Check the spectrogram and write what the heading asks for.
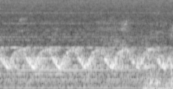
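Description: A faint siren sounding in a fast rising-and-falling yelp, about three cycles a second, which cuts off near the end.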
